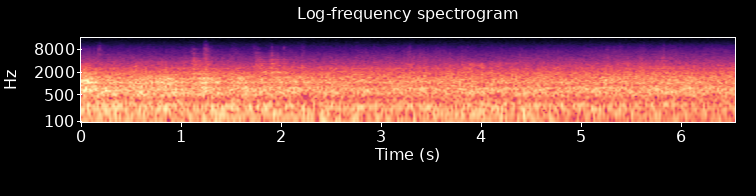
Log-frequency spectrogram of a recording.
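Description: Steady mechanical rumble of the Blue Star Paros passenger ferry's engines and thrusters as it manoeuvres in harbour, heard at a distance, with a few faint ticks between one and two seconds in.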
